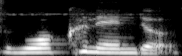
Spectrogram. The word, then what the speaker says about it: Wochenende: So for weekend, the word is Wochenende. So the article is das or Wochen and then ender. So we have double en two times. Wochen ender. Wochen ender.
